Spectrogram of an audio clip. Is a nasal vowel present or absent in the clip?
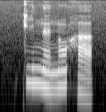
present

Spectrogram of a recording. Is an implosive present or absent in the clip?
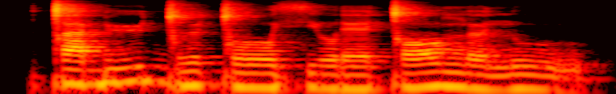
present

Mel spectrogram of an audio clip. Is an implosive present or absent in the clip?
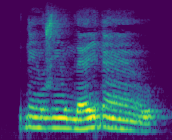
present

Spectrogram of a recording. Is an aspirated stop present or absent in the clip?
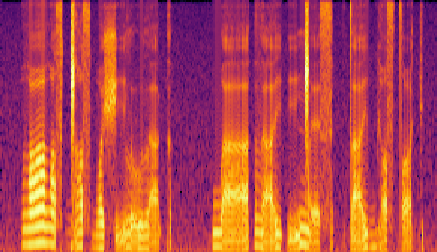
absent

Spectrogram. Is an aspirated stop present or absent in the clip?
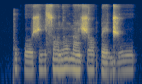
absent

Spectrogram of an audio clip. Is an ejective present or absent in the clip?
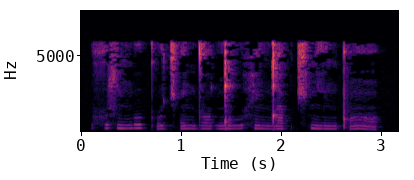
present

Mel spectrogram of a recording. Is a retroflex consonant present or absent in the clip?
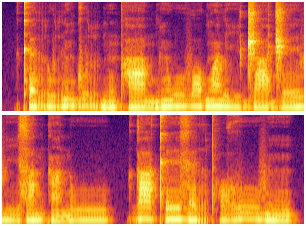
absent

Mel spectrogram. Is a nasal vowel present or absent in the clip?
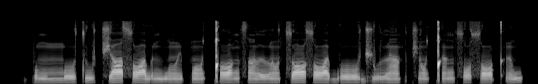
present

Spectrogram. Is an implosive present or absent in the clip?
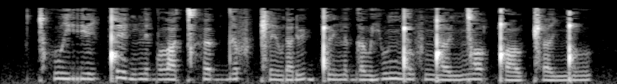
absent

